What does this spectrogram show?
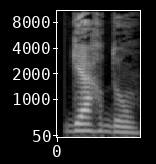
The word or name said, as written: gardon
